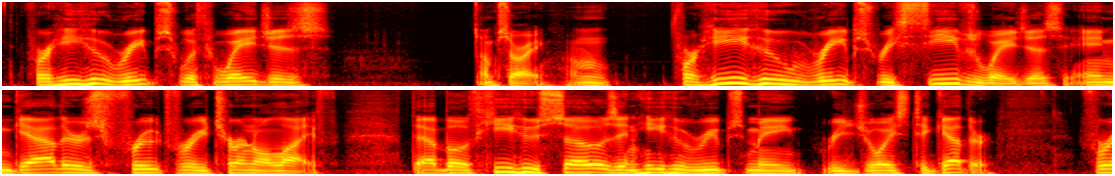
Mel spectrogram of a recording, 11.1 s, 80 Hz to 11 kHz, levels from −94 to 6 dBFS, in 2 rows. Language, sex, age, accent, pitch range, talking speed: English, male, 30-49, American, 115-140 Hz, 180 wpm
